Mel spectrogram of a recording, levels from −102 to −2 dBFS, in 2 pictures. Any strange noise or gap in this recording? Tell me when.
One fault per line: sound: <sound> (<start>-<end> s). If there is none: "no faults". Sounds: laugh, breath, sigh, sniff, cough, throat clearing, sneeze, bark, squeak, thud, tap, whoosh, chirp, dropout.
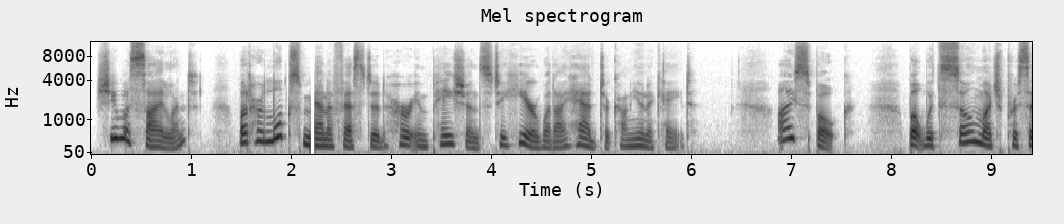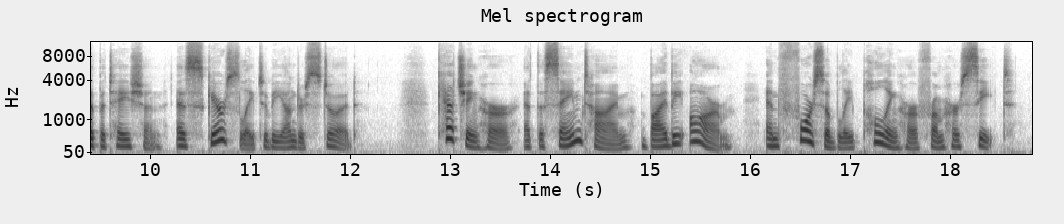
sound: dropout (2.2-2.2 s)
